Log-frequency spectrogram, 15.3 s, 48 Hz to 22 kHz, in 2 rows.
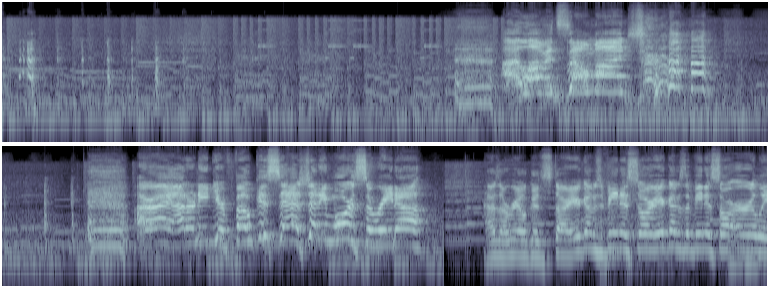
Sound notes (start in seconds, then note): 0.0 laughs; 6.3 laughs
